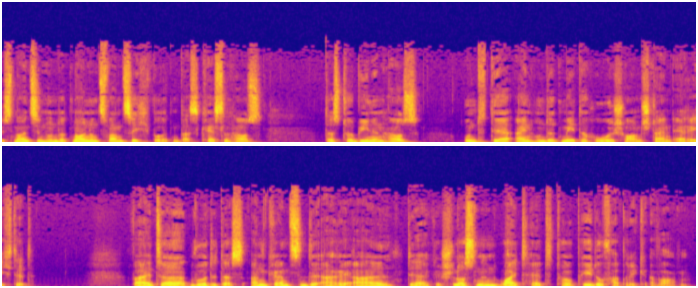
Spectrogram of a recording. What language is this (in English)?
German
